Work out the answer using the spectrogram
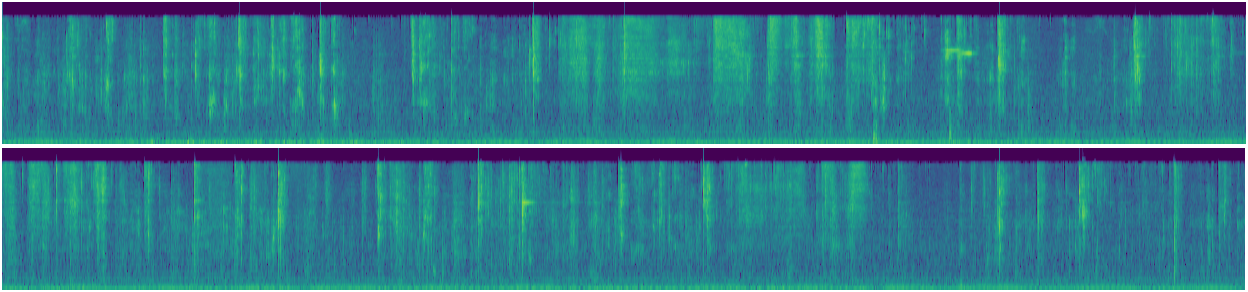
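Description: Close-miked biting and chewing of sauce-coated fried chicken: irregular crisp crunches and wet mouth sounds, one after another.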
